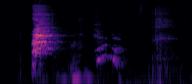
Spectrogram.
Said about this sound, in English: Carter, we might have to edit these doggies out.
